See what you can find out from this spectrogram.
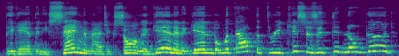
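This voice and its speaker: A woman's voice: a little high, lively intonation, moderate pace. A woman storyteller reading a picture book aloud expressively, talking directly to young listeners.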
